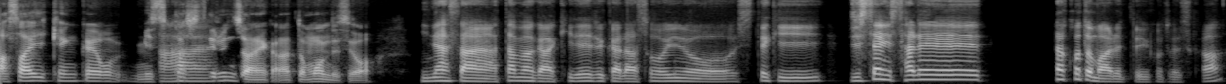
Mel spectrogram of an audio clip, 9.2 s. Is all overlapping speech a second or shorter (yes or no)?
yes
